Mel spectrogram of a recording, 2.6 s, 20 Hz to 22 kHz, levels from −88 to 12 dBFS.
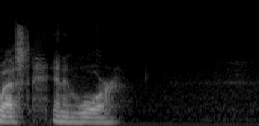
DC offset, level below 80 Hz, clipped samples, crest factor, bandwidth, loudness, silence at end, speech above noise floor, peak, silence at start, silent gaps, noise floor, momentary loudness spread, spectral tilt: under 0.1%; -76 dBFS; under 0.1%; 22 dB; 12 kHz; -36 LUFS; 1.4 s; 37 dB; -14 dBFS; 0 s; none; -71 dBFS; 10 LU; -5.5 dB/octave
